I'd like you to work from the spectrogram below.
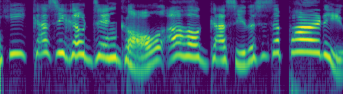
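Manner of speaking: high, squealing mock lady voice; party women mocking Gussie, high giddy voice; teasing party women. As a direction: taunt him in a giddy falsetto. Laughing women tease Gus.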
